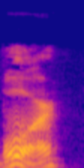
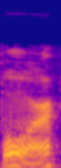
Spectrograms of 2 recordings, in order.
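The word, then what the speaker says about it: bor (בור): It's pronounced bor. I don't know how to spell it in Hebrew, but it's just bor, which means only a hole.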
